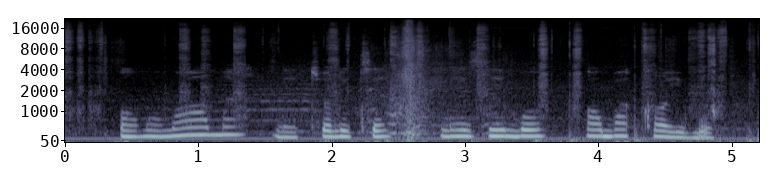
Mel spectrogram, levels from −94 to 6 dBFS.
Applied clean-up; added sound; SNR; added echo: none; Writing + Race car, auto racing / Accelerating, revving, vroom; 14 dB; none.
